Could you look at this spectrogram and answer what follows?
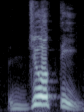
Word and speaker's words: জ্যোতি: যারা উচ্চারণ নিয়ে অনুশীলন করেন তারা হয়তো বলবেন যে জ্যোতি যখন বলছি না তখন জয়ের উপর একটু প্রেসার দিয়ে বলতে হয় জ্যোতি, অর্থাৎ জফলাটি যার সঙ্গে যুক্ত রয়েছে সেটিকে একটু প্রেসার দিয়ে উচ্চারণ করতে হয়।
